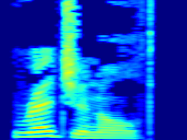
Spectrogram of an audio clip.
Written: reginald

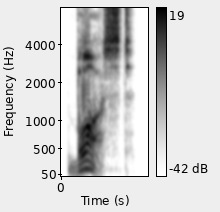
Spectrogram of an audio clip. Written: bossed

